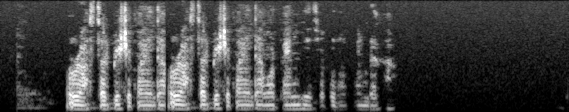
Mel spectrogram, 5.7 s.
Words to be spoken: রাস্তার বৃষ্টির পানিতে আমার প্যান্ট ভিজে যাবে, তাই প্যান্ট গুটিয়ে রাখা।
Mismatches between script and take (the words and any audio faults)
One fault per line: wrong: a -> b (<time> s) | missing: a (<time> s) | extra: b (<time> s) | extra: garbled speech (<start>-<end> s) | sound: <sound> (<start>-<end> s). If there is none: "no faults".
extra: রাস্তার বৃষ্টির পানিতে (1.7 s)
missing: গুটিয়ে (3.7 s)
